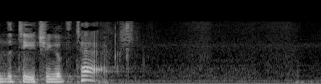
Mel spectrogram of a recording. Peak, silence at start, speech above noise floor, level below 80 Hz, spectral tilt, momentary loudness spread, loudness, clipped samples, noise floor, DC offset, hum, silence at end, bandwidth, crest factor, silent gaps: -2 dBFS; 0 s; 26 dB; -52 dBFS; -5 dB/octave; 26 LU; -21 LUFS; under 0.1%; -47 dBFS; 0.7%; 60 Hz at -50 dBFS; 0.2 s; 8 kHz; 22 dB; none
